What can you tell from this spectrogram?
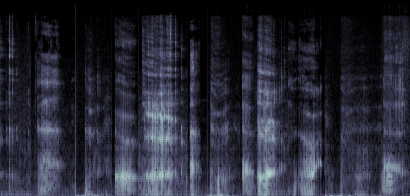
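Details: Run of long, loud, croaking belches, one after another with brief gaps, from a burping compilation; repeated burping.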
